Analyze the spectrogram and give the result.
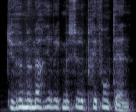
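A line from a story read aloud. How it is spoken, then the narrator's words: Exclaimed. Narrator (French): s'écria-t-elle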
